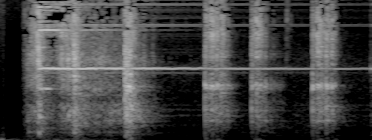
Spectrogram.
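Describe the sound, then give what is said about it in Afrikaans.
A cash register sound played on RSG radio rings up with a bright, sustained bell tone over a series of clattering mechanical bursts, fairly loud, with no voices around it. “Ons gaan nou eers gaan luister na Helen se geldwenk en hier is die kasregister.”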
